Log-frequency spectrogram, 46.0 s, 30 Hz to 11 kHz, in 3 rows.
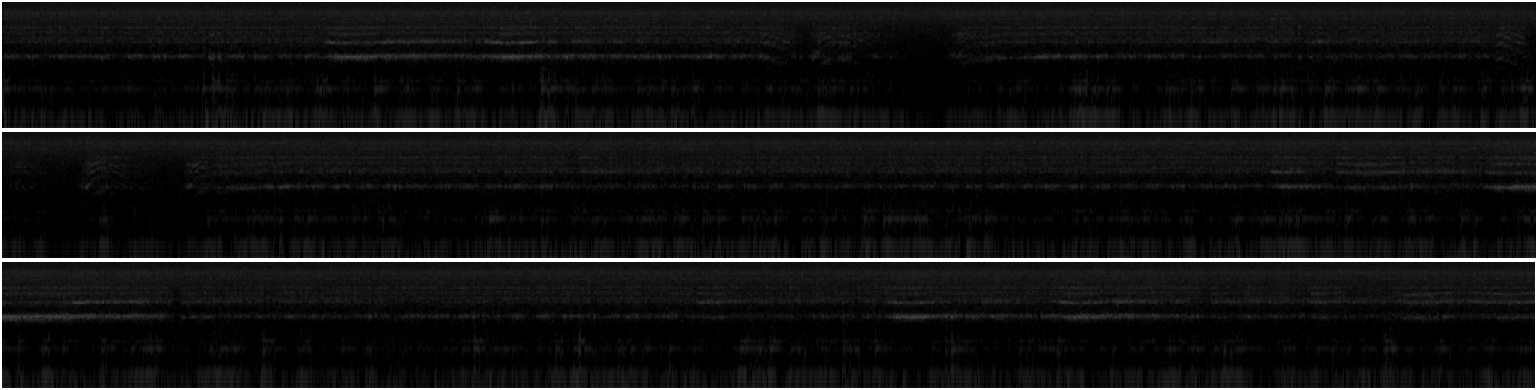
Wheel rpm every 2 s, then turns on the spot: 230, 230, 230, 220, 100, 190, 230, 170, 70, 210, 230, 230, 230, 240, 230, 220, 230, 230, 230, 230, 230, 230, 230.
none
